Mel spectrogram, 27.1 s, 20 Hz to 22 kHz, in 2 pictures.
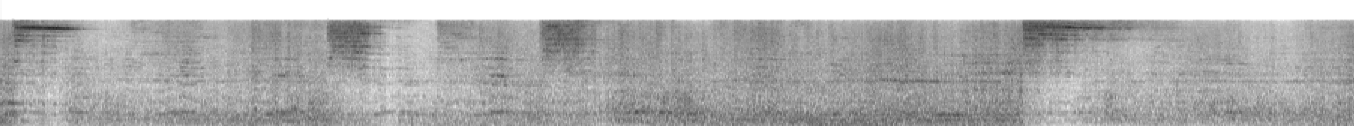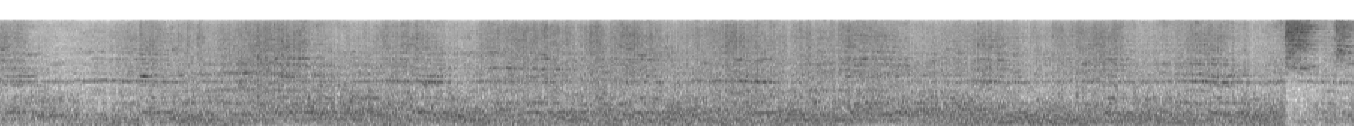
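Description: Union Pacific double-stack intermodal freight train rolling past at speed: a steady rumble and clatter of steel wheels on rail, with a high steady wheel squeal over it. The loudness dips briefly twice, near 4 seconds and near 11 seconds in.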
